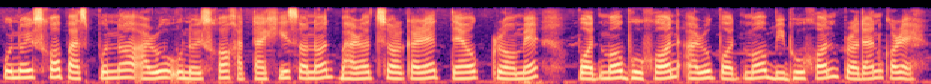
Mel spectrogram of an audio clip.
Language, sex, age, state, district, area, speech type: Assamese, female, 18-30, Assam, Biswanath, rural, read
